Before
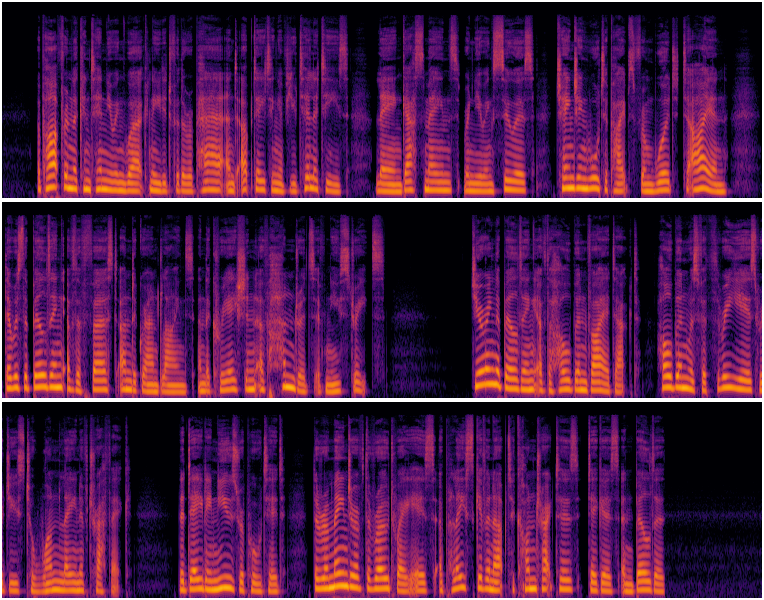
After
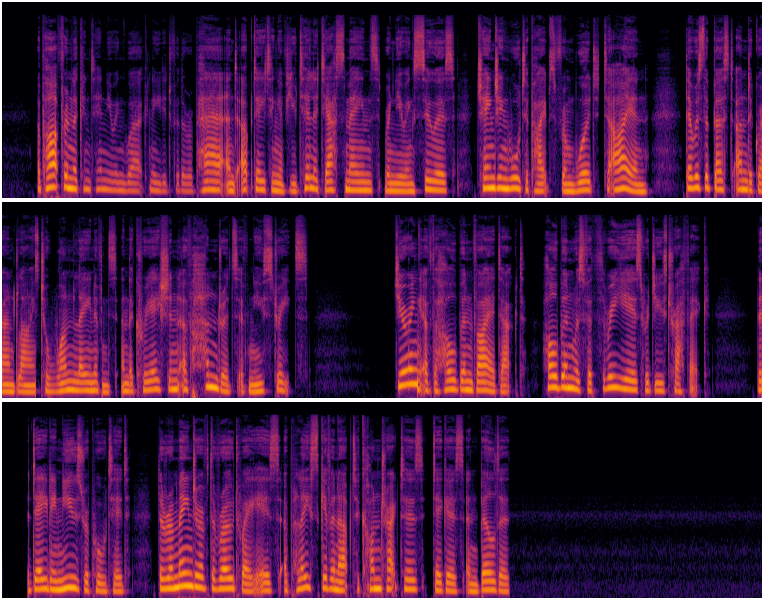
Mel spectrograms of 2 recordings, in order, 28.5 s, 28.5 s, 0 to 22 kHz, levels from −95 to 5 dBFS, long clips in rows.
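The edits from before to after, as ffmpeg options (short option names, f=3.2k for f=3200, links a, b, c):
-filter_complex "[0:a]asplit=10[a][b][c][d][e][f][g][h][i][j];[a]atrim=end=1.03,asetpts=PTS-STARTPTS,afade=t=out:st=0.82:d=0.21:c=qsin:silence=0.298538[k];[b]atrim=start=1.03:end=2.38,asetpts=PTS-STARTPTS,volume=-10.5dB[l];[c]atrim=start=2.38:end=4.032,asetpts=PTS-STARTPTS,afade=t=in:d=0.21:c=qsin:silence=0.298538[m];[d]atrim=start=5.018:end=9.912[n];[e]atrim=start=10.718:end=11.712[o];[f]atrim=start=19.228:end=20.072[p];[g]atrim=start=11.708:end=15.652[q];[h]atrim=start=16.118:end=19.232[r];[i]atrim=start=20.068:end=21.26,asetpts=PTS-STARTPTS,afade=t=out:st=1.188:d=0.004:c=hsin,apad=pad_dur=0.33[s];[j]atrim=start=21.26,asetpts=PTS-STARTPTS,afade=t=in:d=0.004:c=hsin[t];[k][l][m]concat=n=3:v=0:a=1[u];[u][n]acrossfade=d=0.004:c1=hsin:c2=hsin[v];[v][o]acrossfade=d=0.004:c1=hsin:c2=hsin[w];[w][p]acrossfade=d=0.004:c1=hsin:c2=hsin[x];[x][q]acrossfade=d=0.004:c1=hsin:c2=hsin[y];[y][r]acrossfade=d=0.004:c1=hsin:c2=hsin[z];[s][t]concat=n=2:v=0:a=1[aa];[z][aa]acrossfade=d=0.004:c1=hsin:c2=hsin"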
